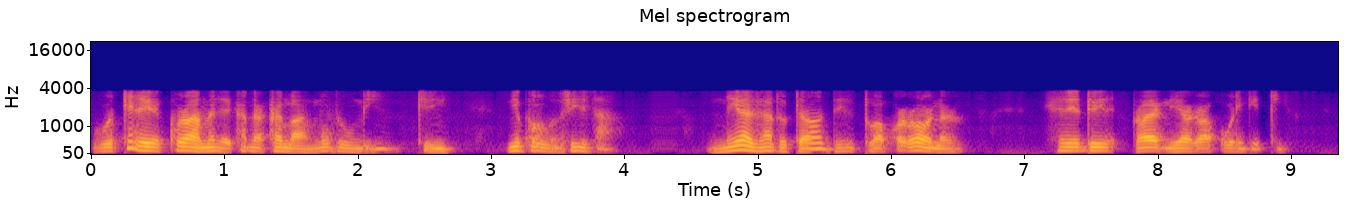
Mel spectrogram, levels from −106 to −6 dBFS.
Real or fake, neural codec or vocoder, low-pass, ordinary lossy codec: fake; codec, 16 kHz, 0.5 kbps, FreqCodec, larger model; 3.6 kHz; none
